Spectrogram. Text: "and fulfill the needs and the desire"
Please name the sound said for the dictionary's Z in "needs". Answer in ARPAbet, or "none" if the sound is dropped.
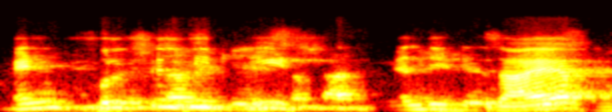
none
